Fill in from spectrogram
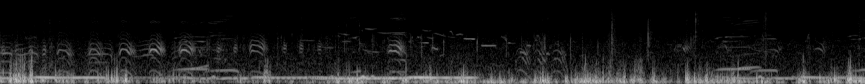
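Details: Male Greater Prairie Chickens in a dominance battle on a northeast Kansas lek give sustained low booming hoots, broken by short pauses, with fainter whoops and cackles above and rustling noise underneath.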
